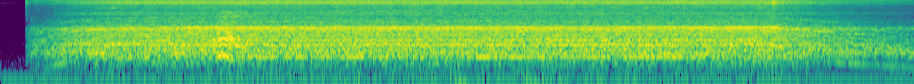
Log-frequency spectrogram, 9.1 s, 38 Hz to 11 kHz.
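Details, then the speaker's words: Hoover Junior 1354A Dirtsearcher upright vacuum motor run after finding its sloppy belt had ridden up on the pulley: steady even motor roar with faint whine, no knocking or grinding; motor healthy, noise was the belt. "Yeah, that's just a dodgy belt then, riding around, because it really isn't."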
